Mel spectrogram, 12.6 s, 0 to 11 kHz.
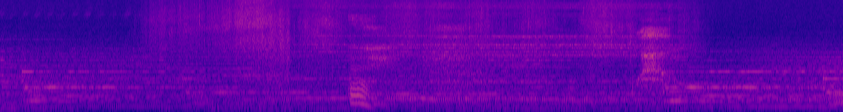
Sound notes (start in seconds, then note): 4.7 celestial music continues; 5.2 Baratunde groans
